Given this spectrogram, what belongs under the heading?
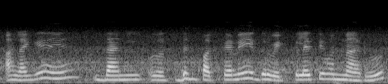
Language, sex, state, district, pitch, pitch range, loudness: Telugu, female, Telangana, Hyderabad, 220 Hz, 205-255 Hz, -16 LUFS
